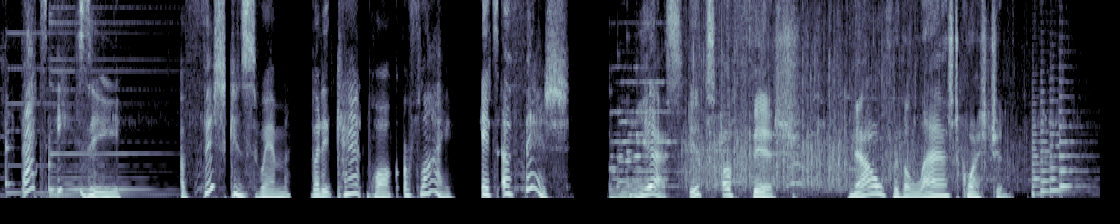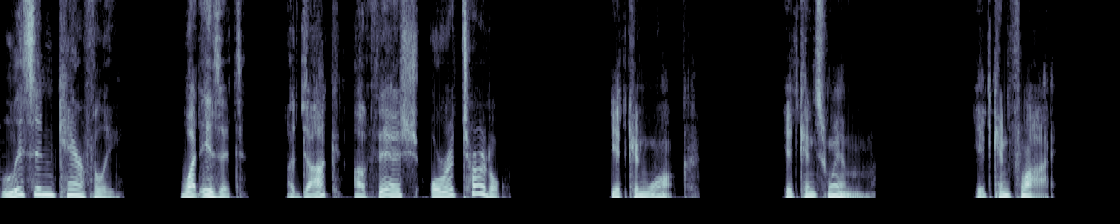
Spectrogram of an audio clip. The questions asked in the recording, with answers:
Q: What is it?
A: It's a duck. A duck can swim, and a duck can walk, and a duck can fly.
